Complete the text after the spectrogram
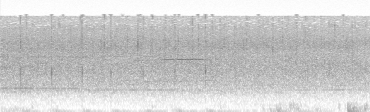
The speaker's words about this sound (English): We're having a memorial for Usher. Georgia Wilton, who passed away. She's getting a standing ovation. Her family's getting a standing ovation from the crowd here at Oracle. What a great moment.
